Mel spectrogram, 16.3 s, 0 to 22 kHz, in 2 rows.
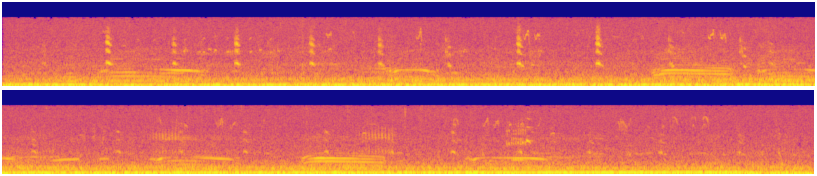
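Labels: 0.0s Birds making periodic squeaking sounds in the distance. 16.3s
0.0s Constant white noise of wind. 16.3s
0.0s Crickets buzz periodically in the field. 16.3s
1.4s A sheep baas in the distance. 2.5s
6.3s A sheep baas in the distance. 7.8s
9.3s A sheep is baaing in the distance. 12.4s
9.4s A cricket buzzes briefly in the field. 10.6s
13.1s A frog croaks with a high-pitched sound in the field. 13.9s

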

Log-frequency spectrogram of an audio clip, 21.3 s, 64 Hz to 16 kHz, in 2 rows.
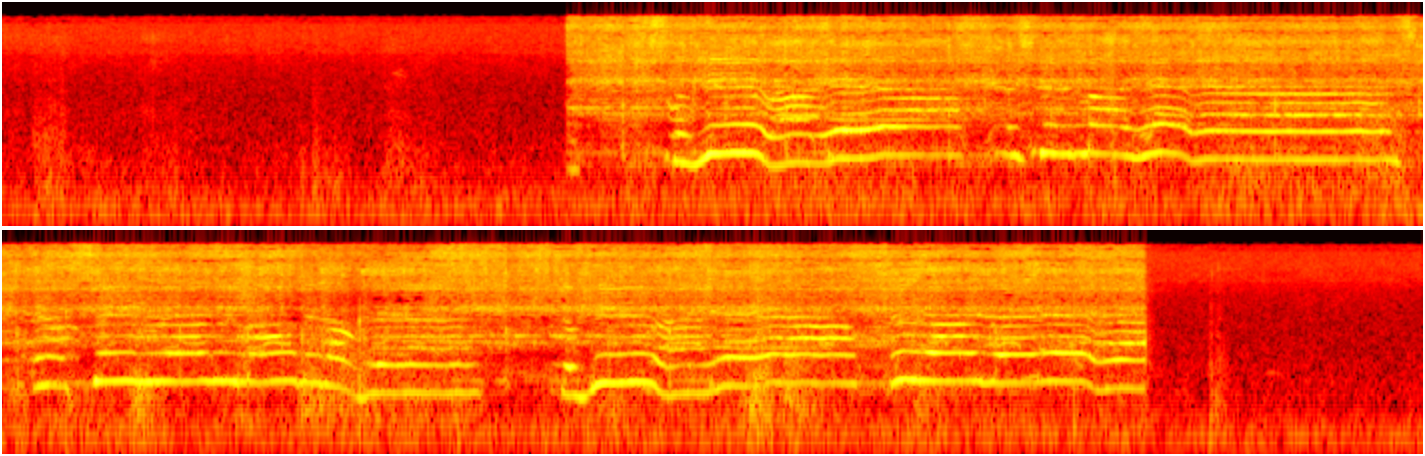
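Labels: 4.2s Singing voice blending into the background with unclear articulation. 19.5s

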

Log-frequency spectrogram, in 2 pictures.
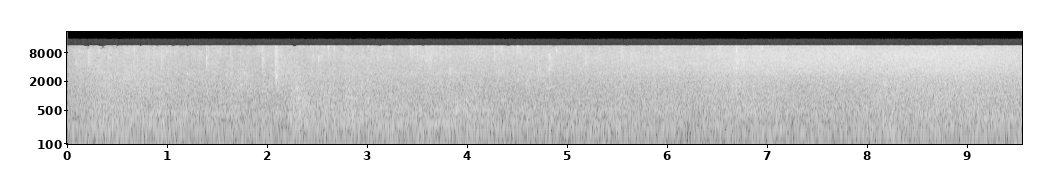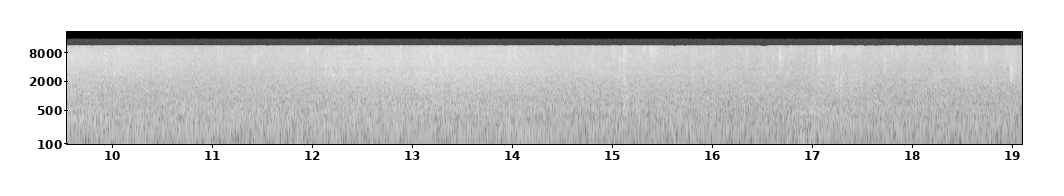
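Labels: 0.0s Moderate rain falling steadily near a street. 19.1s
2.1s A dull rumbling repeats in the distance. 4.4s
7.1s A vehicle passes by steadily. 11.5s
13.6s A vehicle passes by steadily. 16.1s

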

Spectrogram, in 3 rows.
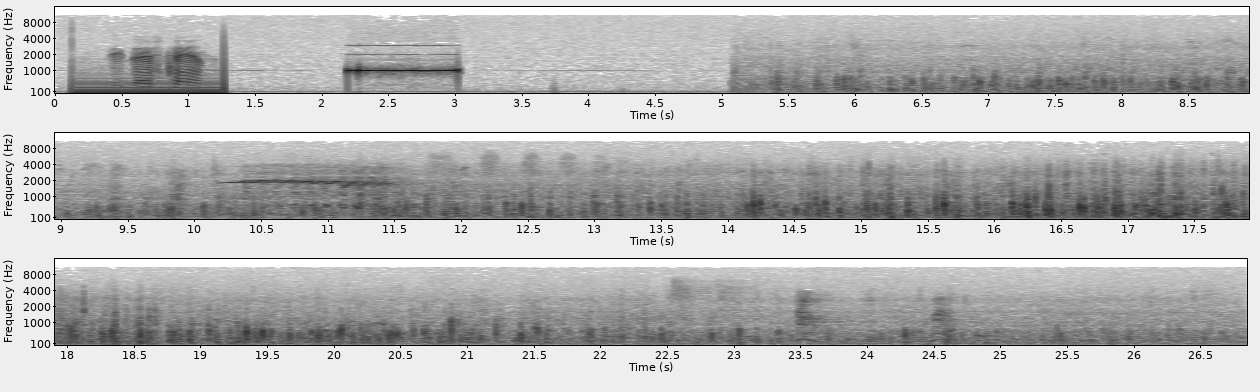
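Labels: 0.0s A machine hums deeply and mechanically. 1.4s
0.4s A man is speaking. 1.2s
2.1s A machine produces a high-pitched whistle. 3.2s
4.9s Multiple horses galloping rhythmically. 26.9s
5.2s Birds chirping in the distance. 26.9s
10.1s A horse neighs. 11.7s
12.4s An object swiping. 13.8s
23.4s A man grunts aggressively. 25.0s

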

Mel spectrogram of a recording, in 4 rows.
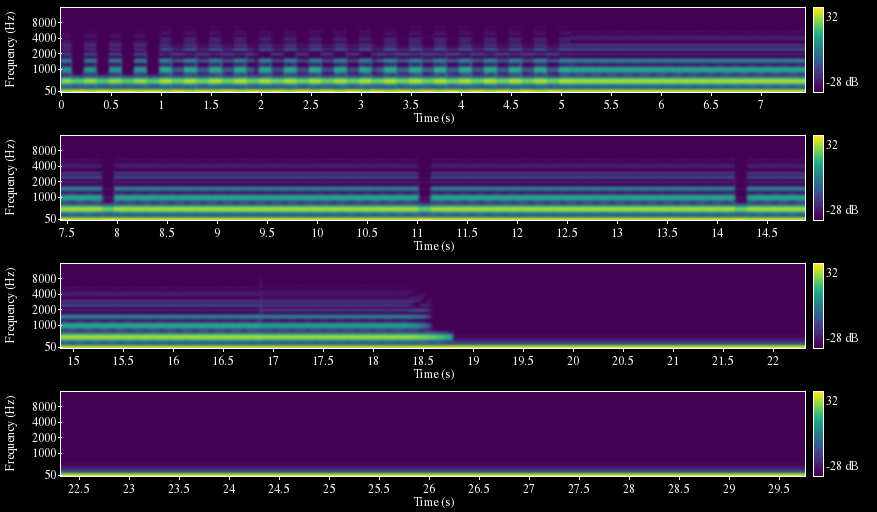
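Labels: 0.0s Beeping sound with high frequency and increasing volume. 5.0s
5.1s A constant beeping sound with three evenly spaced short pauses. 18.8s

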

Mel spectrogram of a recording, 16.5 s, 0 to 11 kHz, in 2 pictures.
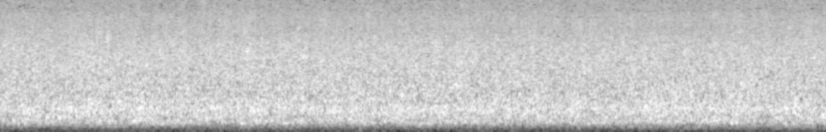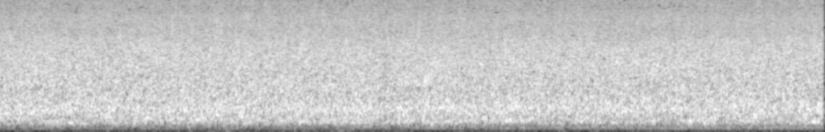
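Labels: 0.0s Heavy rain falling. 16.5s

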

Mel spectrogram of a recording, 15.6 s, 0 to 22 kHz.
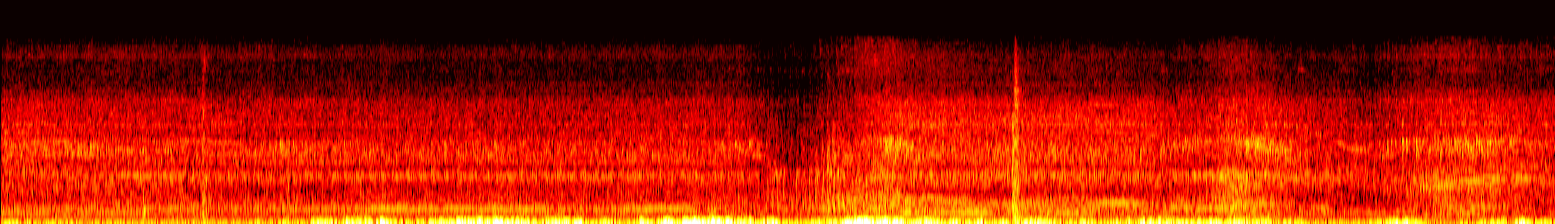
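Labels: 0.0s An engine is humming. 11.2s
11.2s An engine is revving. 15.6s

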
